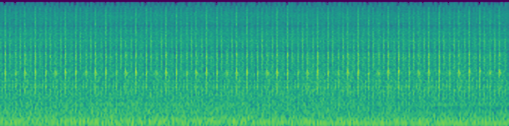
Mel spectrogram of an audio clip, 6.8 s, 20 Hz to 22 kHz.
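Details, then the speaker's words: Toyota Land Cruiser LC120 diesel at idle: sharp, even metallic tapping near four per second above the engine note; loud knock believed to be piston tapping the head, possibly cracked pistons, catastrophic engine failure from neglected maintenance. "so with this one i heard the same noise straight away you know there's a number of things it could be but that loud tapping i straight away believe to be the piston tapping on the head"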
